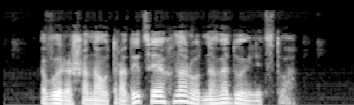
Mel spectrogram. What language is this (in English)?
Belarusian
